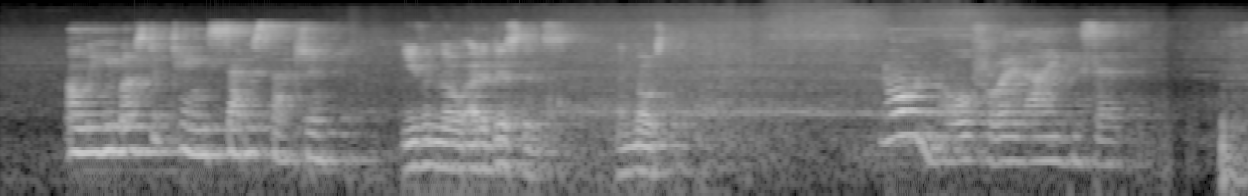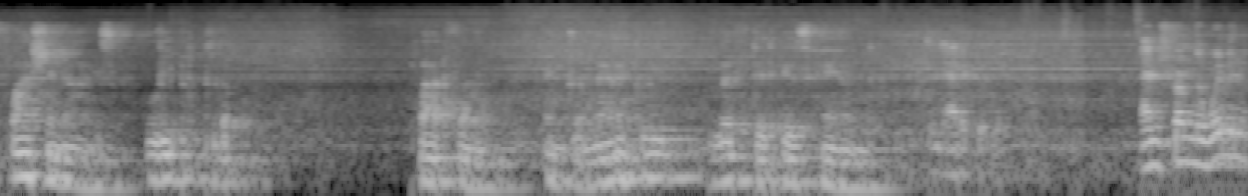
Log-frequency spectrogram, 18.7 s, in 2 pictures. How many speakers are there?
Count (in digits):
4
